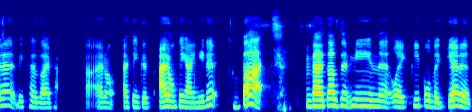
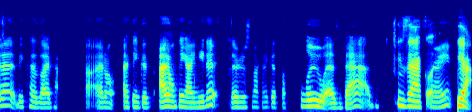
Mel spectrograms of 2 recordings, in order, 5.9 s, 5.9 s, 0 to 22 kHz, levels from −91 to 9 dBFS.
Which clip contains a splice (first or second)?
second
